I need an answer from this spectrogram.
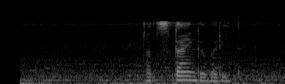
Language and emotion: Russian, angry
